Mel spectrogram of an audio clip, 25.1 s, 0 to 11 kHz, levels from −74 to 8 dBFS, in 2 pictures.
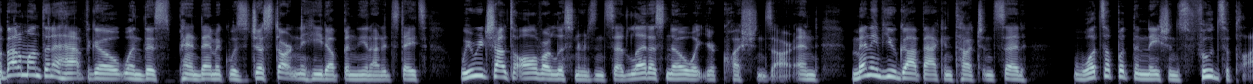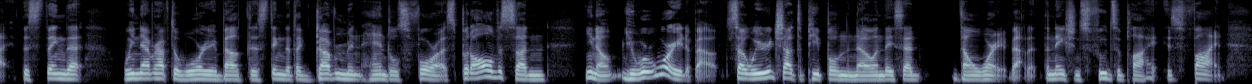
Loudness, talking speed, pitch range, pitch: -19 LUFS, 250 wpm, 130-155 Hz, 140 Hz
